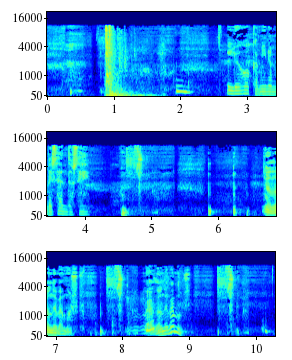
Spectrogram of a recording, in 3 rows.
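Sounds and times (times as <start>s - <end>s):
door closing with a heavy thud: 0.8s - 1.9s
speech: 2.0s - 5.1s, 6.7s - 9.2s.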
